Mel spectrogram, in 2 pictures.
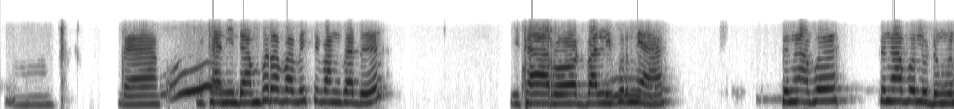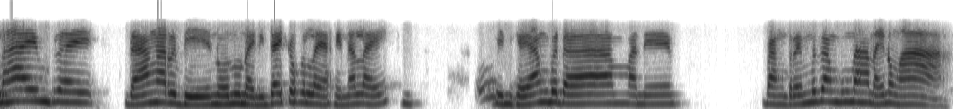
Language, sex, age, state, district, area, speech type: Bodo, female, 30-45, Assam, Udalguri, rural, conversation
